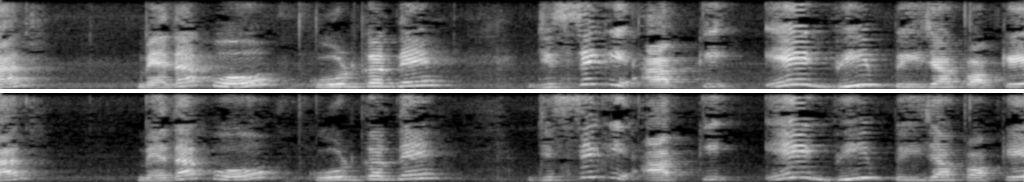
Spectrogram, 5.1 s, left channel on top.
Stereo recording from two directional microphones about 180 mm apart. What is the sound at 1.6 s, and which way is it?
Speech, 90° right.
